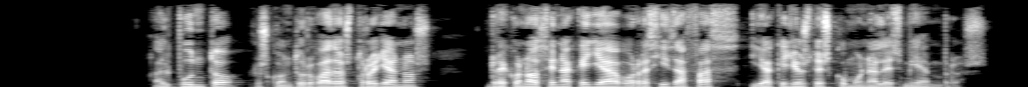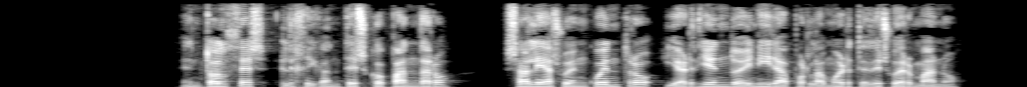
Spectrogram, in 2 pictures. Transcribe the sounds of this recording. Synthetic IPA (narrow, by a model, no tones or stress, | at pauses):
alpunt̪o̞lo̞sko̞nt̪uɾβ̞að̞o̞st̪ɾo̞ʝano̞s | re̞ko̞no̞θe̞nake̞ʎaːβ̞o̞re̞θiðafaθiake̞ʎo̞zðe̞sko̞munale̞zmje̞mbɾo̞̰s | e̞nt̪o̞nθe̞se̞lxiɣant̪e̞sko̞pand̪aɾo̞ | sale̞asue̞ŋkwe̞nt̪ɾo̞iaɾðje̞nd̪o̞eniɾapo̞ɾlamwe̞ɾt̪e̞ðe̞sue̞ɾmano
